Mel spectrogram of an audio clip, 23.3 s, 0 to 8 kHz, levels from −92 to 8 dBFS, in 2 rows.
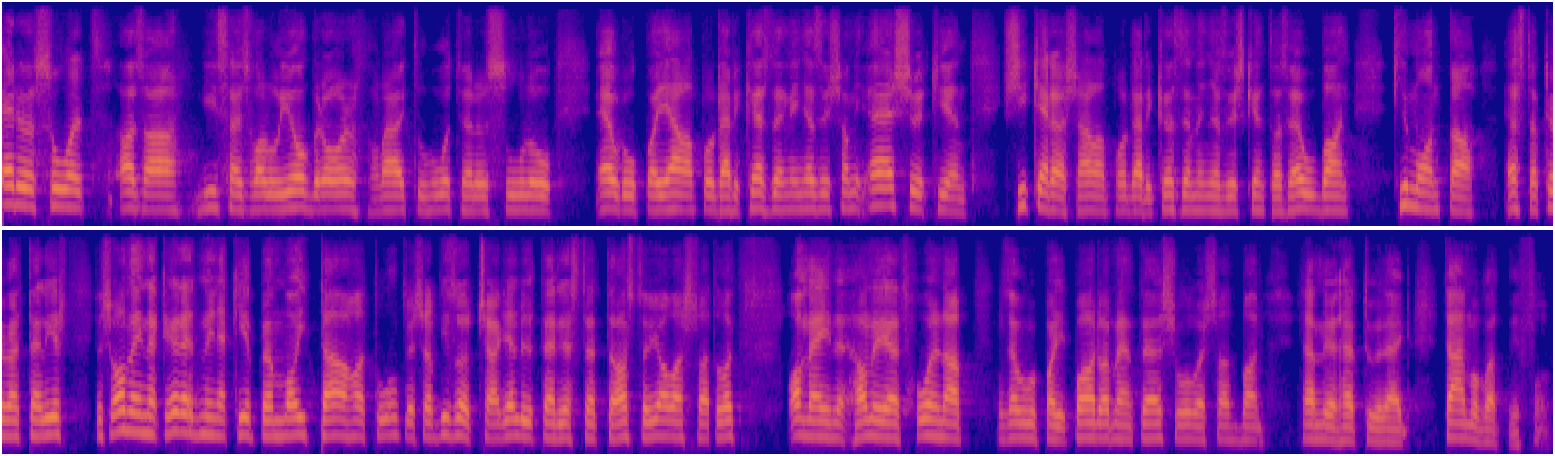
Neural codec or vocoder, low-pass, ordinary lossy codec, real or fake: codec, 16 kHz, 1 kbps, FunCodec, trained on LibriTTS, 50 frames a second; 7.2 kHz; none; fake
